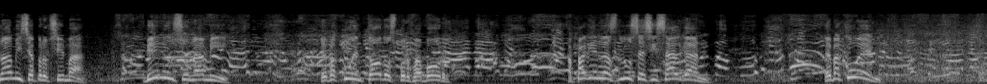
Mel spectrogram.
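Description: A woman shouts urgently close by.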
